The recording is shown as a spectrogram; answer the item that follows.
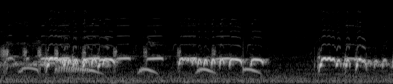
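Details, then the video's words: Zebra dove of local stock, singing often and loudly, its song meant to coax other doves to sing: three rolled, stuttering cooing bursts, each trailed by soft lower downward-curving notes, separated by short gaps. "Perkutut lokal gacor Suara Besar Pancingan Perkutut Cepat Bunyi Gacor"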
